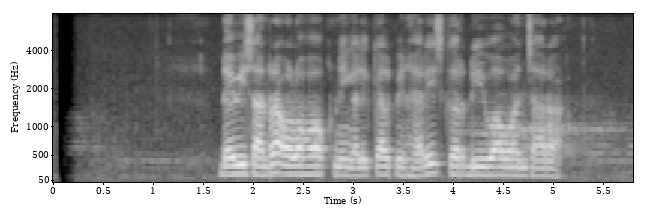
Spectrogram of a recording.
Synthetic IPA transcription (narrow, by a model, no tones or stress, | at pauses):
dɛwisanɾaɔlɔɦɔkniŋɛlikɛlpinɦɛɾiskɨrdiwawaɲt͡ʃaɾa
